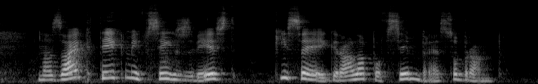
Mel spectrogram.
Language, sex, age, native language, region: Slovenian, female, 50-59, Slovenian, Drava region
